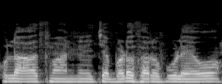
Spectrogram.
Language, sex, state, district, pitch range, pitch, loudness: Rajasthani, male, Rajasthan, Nagaur, 130-135 Hz, 130 Hz, -15 LUFS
